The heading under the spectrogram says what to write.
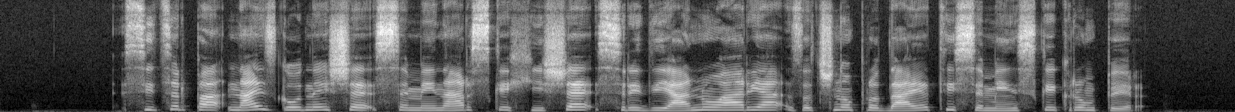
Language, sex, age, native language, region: Slovenian, female, 18-29, Slovenian, Central Slovenia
